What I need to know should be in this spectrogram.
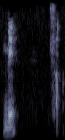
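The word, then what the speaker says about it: mesa: 例えば、さっき言ってたメサっていう単語だったら、最後が母音で終わるので、最後から 2番目の音節が単語に、アクセントを置く位置になります。ここだったら、メサ。目のところにアクセントを置きます。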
